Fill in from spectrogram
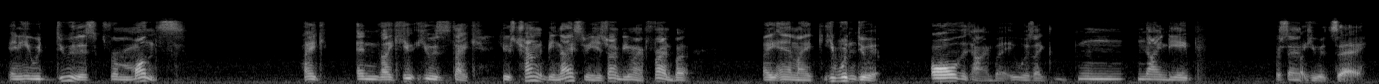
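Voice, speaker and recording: A man's voice: medium pitch, husky. A man on a casual podcast, rambling through a story with lots of fillers and restarts. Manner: rambling, filler-heavy, with frequent laughs. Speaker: podcast co-host.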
